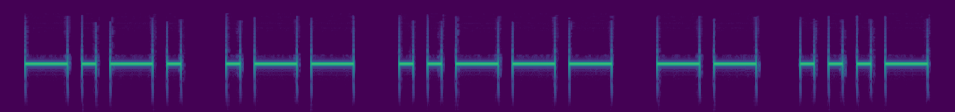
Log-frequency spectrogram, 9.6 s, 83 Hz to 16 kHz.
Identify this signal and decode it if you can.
Morse code, heard as a keyed tone, about 8 wpm, 800 Hz. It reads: CW2MV
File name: CW / DET / 1 9 1500C S A 8wpm 5637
